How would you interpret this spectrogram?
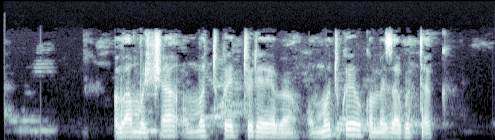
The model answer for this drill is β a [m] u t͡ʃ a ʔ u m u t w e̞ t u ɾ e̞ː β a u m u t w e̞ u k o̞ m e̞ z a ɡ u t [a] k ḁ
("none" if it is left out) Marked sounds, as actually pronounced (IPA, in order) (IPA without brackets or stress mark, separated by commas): m, a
